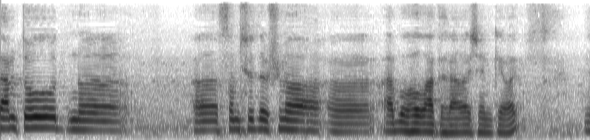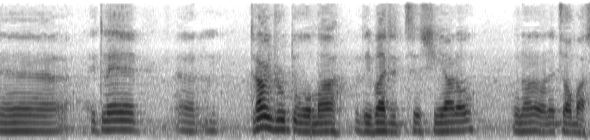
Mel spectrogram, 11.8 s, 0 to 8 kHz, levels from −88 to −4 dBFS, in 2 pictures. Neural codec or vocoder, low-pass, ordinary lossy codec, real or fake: codec, 16 kHz, 1.1 kbps, Voila-Tokenizer; none; none; fake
